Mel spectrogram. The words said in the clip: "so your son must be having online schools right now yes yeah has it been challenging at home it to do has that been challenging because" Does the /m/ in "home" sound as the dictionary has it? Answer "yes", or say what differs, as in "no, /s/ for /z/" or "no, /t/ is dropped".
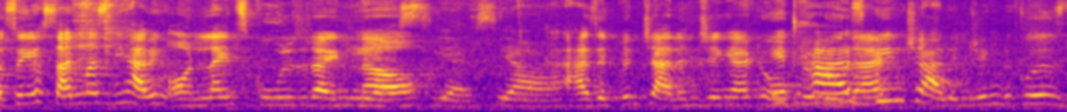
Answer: no, /m/ is dropped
